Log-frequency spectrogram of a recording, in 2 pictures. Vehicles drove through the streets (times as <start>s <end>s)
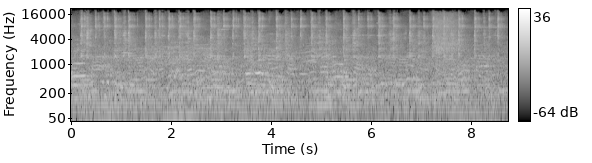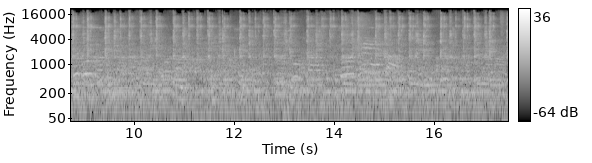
4.4s 8.6s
